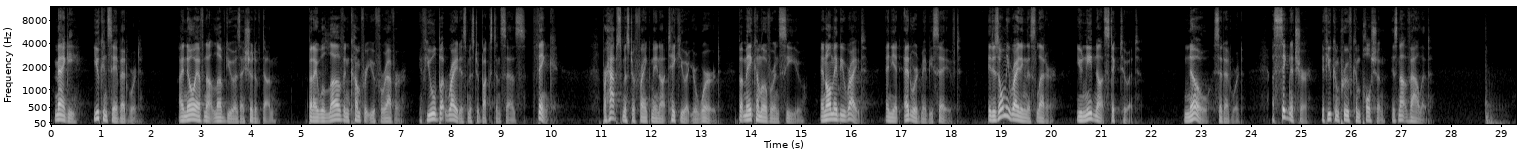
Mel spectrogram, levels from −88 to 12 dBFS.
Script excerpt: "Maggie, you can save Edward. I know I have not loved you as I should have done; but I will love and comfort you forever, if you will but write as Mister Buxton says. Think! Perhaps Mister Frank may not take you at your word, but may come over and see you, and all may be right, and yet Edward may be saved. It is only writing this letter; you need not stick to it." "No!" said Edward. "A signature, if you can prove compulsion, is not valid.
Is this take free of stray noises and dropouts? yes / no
no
